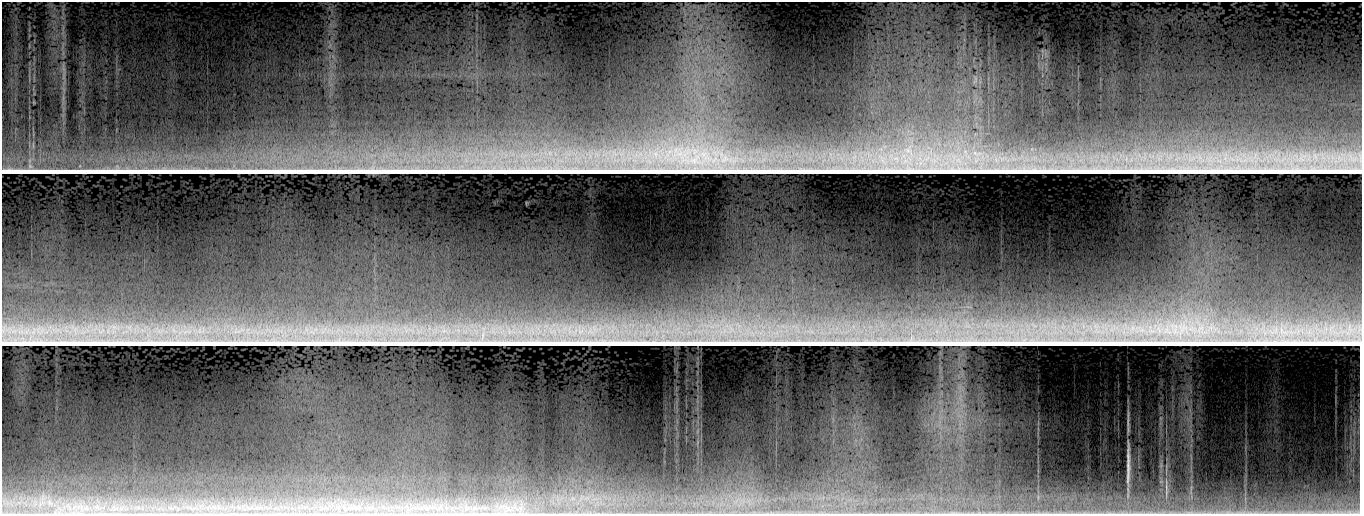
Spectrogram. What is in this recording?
the hum of vehicles crossing a grated steel bridge deck
The bridge is the Johnson St. Bridge in Victoria, BC, Canada, which is currently being prepped to be replaced.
